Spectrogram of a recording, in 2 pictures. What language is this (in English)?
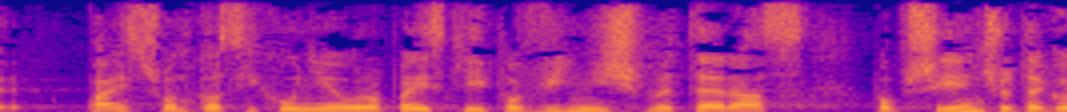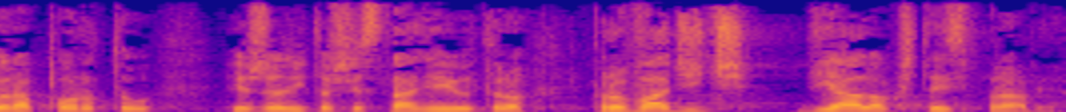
Polish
